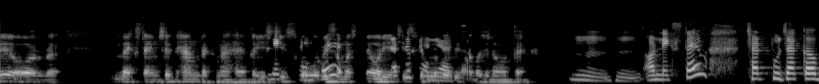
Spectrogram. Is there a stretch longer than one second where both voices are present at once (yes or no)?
yes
